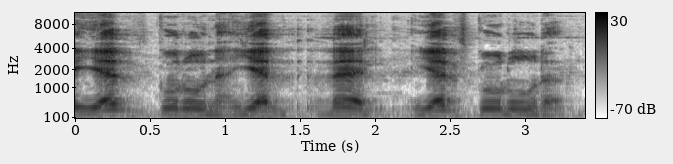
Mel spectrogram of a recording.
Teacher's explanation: ذال کی آواز باریک اور نرم ہوتی ہے،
